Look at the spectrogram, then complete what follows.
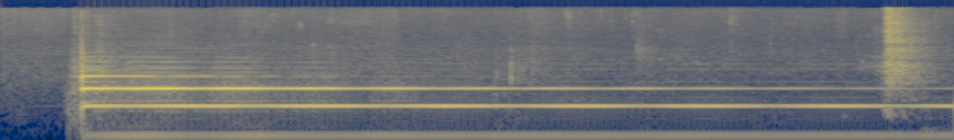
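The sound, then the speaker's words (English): A single bell is struck once and rings on with a deep, sustained hum that slowly wavers and fades, a rich tone lingering for several seconds with no voices. “So let us listen to the first sound of the bell, and after that, the first question.”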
